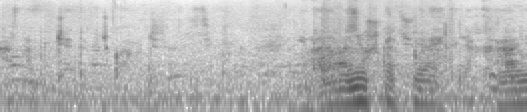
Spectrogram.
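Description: A mattress rustles and thumps as it is lifted.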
